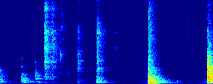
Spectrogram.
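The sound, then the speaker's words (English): Glasses of whiskey clink together in a toast before a shot, a quick run of short, bright knocks followed by two louder, sharper clinks, with no voices over them. “I know exactly where I stand on pondering this. Upon this glass of small whiskey. Cheers.”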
